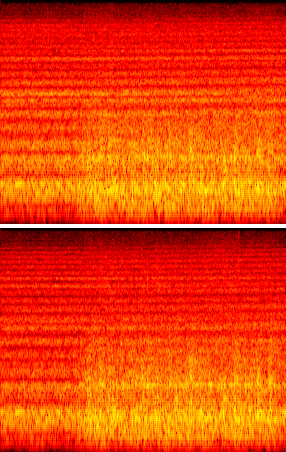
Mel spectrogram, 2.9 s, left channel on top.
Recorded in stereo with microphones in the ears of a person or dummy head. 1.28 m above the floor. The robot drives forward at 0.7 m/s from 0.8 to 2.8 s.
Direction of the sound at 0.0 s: 25° left (ahead or behind).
